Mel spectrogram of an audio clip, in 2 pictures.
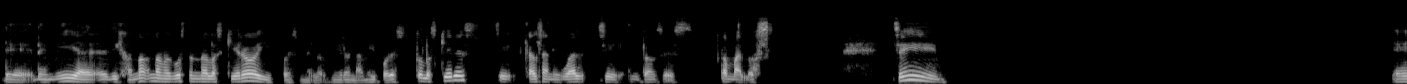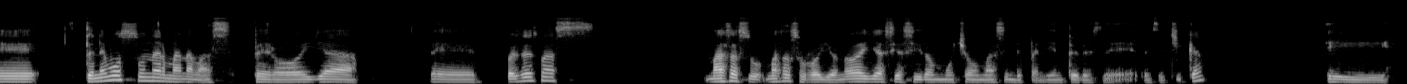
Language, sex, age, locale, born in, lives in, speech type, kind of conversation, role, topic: Spanish, male, 30-34, es-MX, Mexico, Mexico, conversation, advice, user, ¿Qué puedo hacer si me siento excluido de decisiones familiares importantes o de reuniones?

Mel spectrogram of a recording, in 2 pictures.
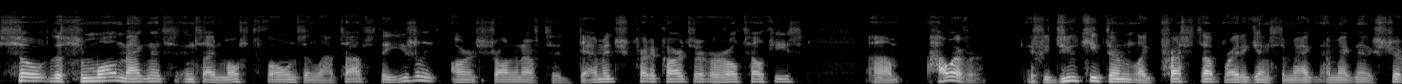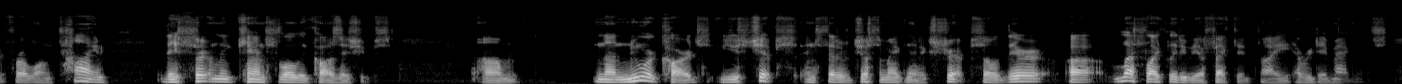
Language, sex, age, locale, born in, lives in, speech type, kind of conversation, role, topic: English, male, 40-44, en-US, United States, United States, read, expert-assistant, expert, What are the principles of magnetism and how do they apply to everyday life?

